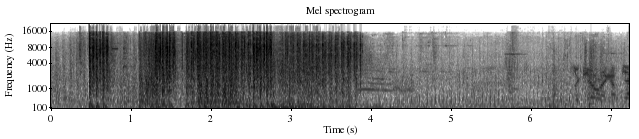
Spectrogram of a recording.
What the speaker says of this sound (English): Enemy Overwatch Helo inbound.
